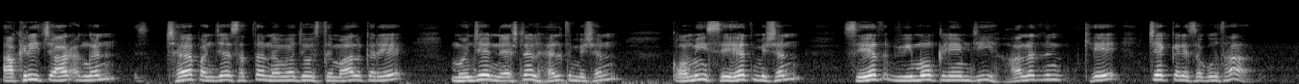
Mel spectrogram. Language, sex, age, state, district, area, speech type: Sindhi, male, 60+, Uttar Pradesh, Lucknow, urban, read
